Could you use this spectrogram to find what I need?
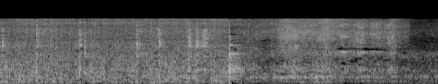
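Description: Sizzling of half-cooked peas frying in light soy oil, a steady bright hiss with a few soft stirring scrapes and one sharper click partway through, with no voices.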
